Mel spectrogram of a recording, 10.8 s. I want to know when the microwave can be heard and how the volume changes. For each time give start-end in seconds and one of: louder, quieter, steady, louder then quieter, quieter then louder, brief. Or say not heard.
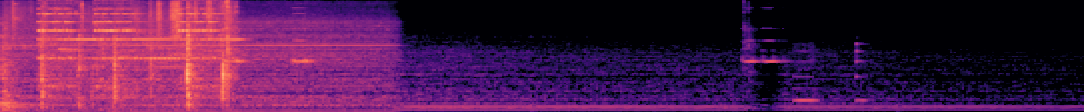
0.0-10.7 quieter.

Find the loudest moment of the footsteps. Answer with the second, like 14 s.
2 s.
